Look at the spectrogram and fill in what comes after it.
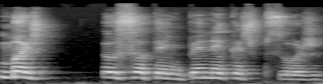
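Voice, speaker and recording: A woman speaks fairly slowly in a dark, mellow tone with lively intonation. Audible room echo surrounds her voice. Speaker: grandmother. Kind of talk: casual chat.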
